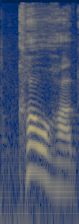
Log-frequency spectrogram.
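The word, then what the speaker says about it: quahog: crab um qu Hogs do you pronounce it quw I say cwk kohawk sorry you can switch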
